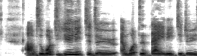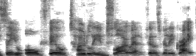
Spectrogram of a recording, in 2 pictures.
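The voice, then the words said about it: Australian accent. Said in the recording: “I'm here over here in Australia as well, in case you didn't pick the accent.”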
